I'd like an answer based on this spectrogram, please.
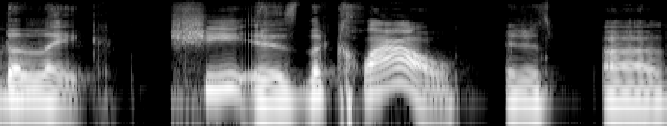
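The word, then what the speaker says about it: Clough: She is the Clow. It is uh spelled C L O U U G H but it's pronounced like C L O W clow.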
